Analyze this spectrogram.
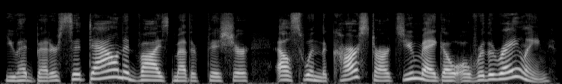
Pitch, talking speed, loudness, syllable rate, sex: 205 Hz, 205 wpm, -19 LUFS, 5.2 syllables/s, female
